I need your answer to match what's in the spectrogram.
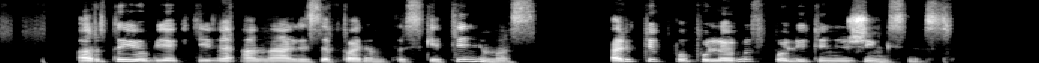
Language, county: Lithuanian, Marijampolė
